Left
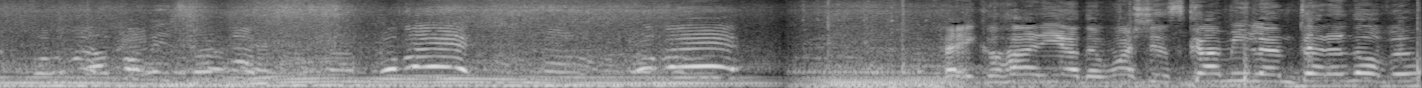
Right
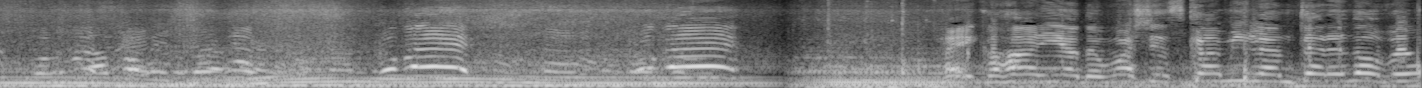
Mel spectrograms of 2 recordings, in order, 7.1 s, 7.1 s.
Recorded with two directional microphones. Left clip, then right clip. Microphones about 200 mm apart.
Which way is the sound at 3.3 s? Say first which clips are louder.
Right 3 dB; 30° right (ahead or behind).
